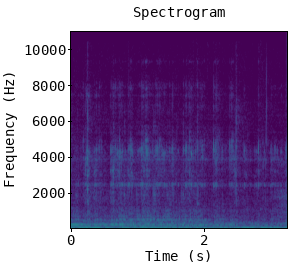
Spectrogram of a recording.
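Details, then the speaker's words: Vintage Signatrol mechanical neon sign flasher, 1962 or 1982, after a brass bushing replacement: uneven ticking and rattly clicks over a low motor whir, rough and dry-sounding; the old mechanism probably needs lubrication. "sounds like it might need a little bit of lubrication it's probably a little old."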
